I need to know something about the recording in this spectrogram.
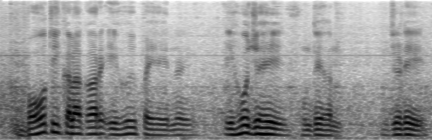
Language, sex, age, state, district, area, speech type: Punjabi, male, 45-60, Punjab, Mansa, urban, spontaneous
